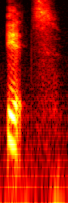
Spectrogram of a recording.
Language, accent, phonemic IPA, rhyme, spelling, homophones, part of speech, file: English, US, /ɪts/, -ɪts, it's, its, contraction / determiner, En-us-it's.ogg
- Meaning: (contraction) 1. Contraction of it + is 2. Contraction of it + has 3. Contraction of it + was 4. There's, there is; there're, there are; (determiner) 1. Obsolete form of its 2. Misspelling of its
